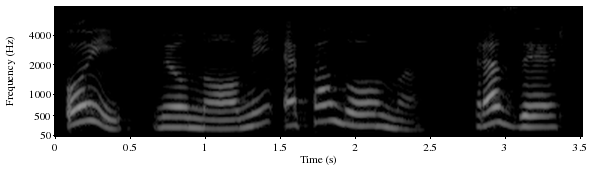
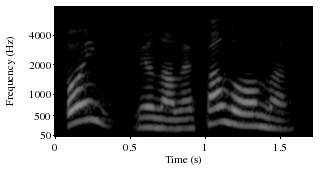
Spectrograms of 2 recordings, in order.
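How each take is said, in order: First: Slow, careful Portuguese; slow model repeat. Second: Said in the usual way. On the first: Shown as a demonstration. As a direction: spell it out slowly for learners. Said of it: "repeat of line 108". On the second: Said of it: "slow repeat follows".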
